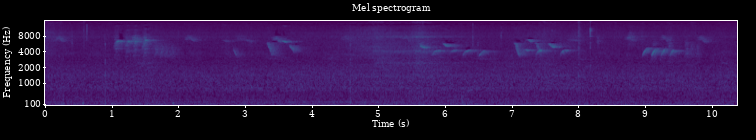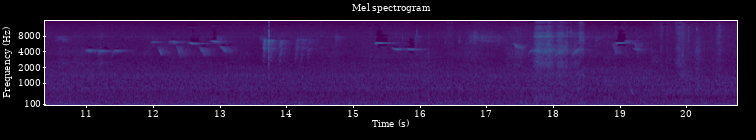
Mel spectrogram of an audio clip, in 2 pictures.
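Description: Near silence with faint small birds chirping: short high chirps in irregular little clusters over a low steady background hum.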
